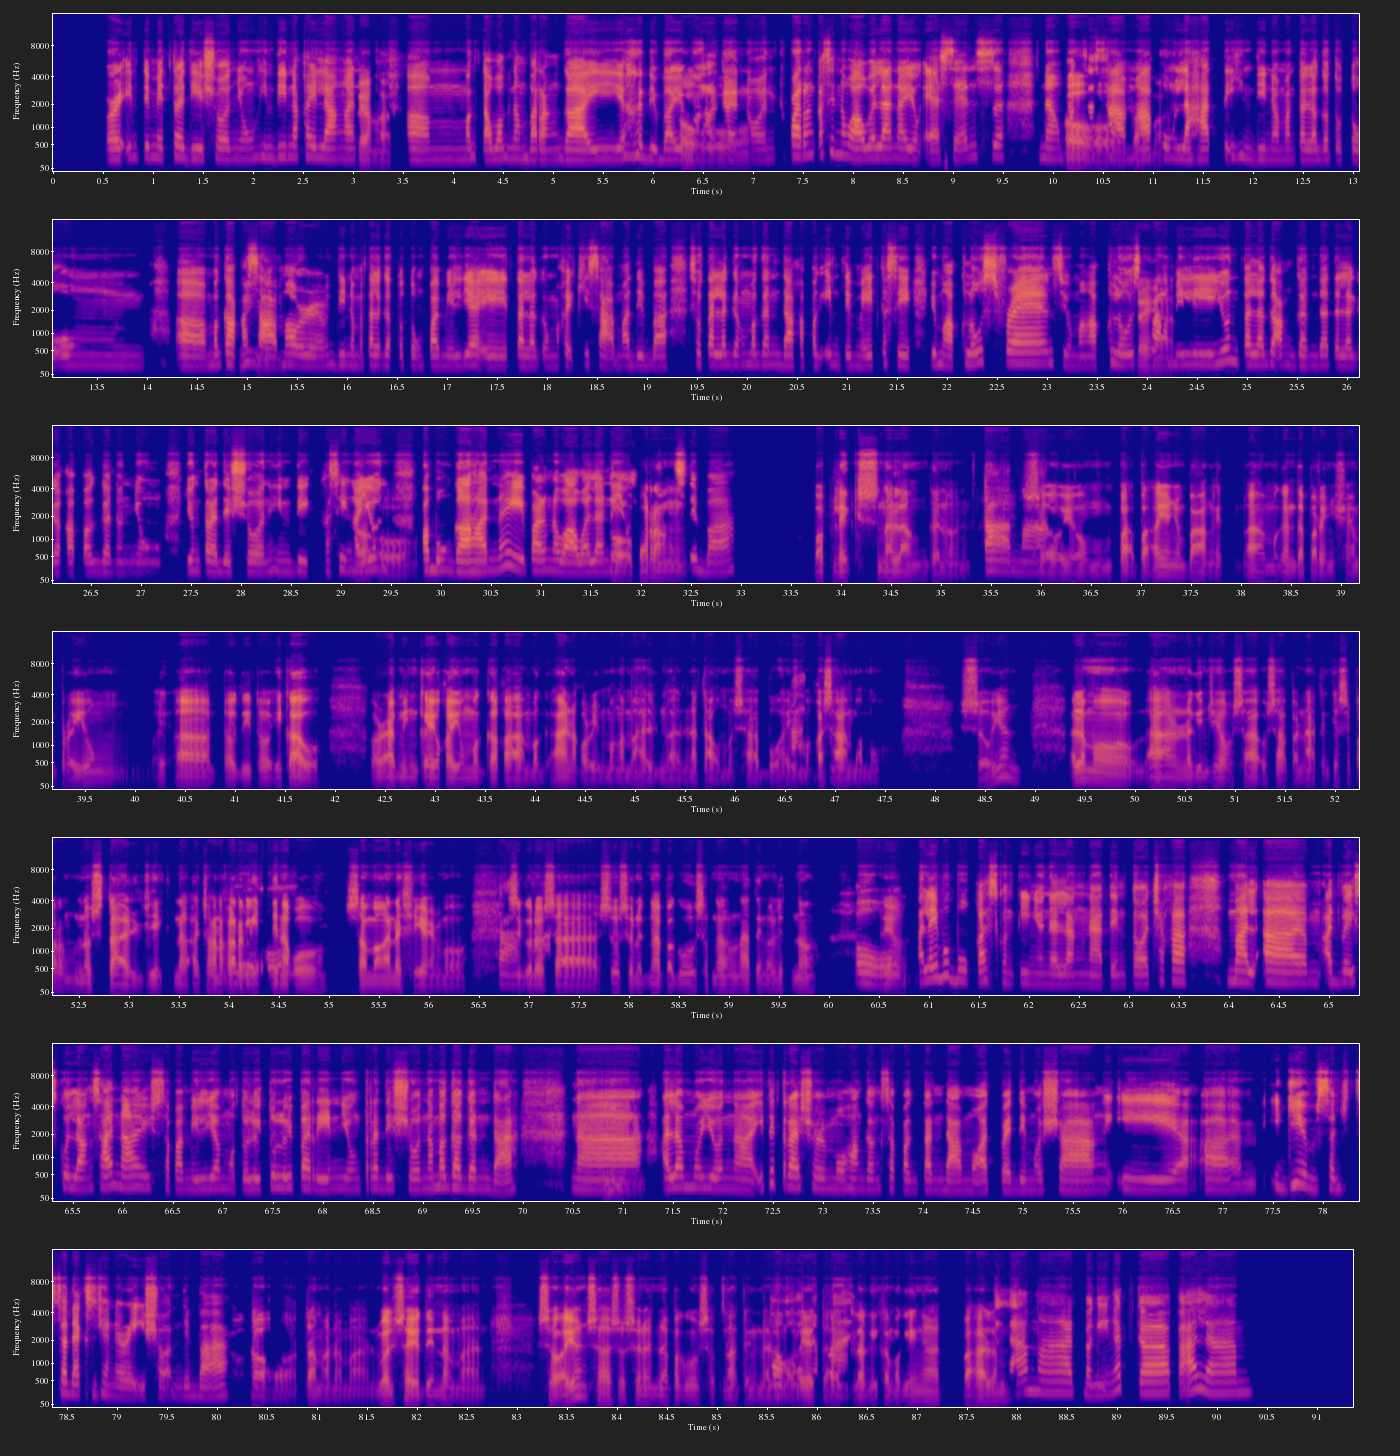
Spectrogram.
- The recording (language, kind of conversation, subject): Filipino, unstructured, Ano ang paborito mong tradisyon kasama ang pamilya?
- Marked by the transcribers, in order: chuckle; laughing while speaking: "Di ba"; in English: "nostalgic"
